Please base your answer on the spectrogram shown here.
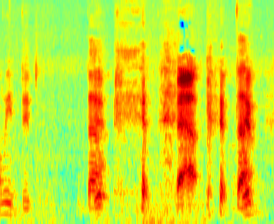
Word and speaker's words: Bap: And then, how do you pronounce it? Call me Bap.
